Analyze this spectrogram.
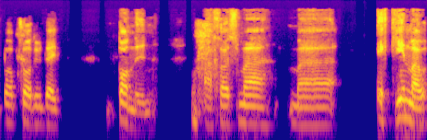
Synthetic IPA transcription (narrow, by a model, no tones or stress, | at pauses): b̥oːb̥̚tʰoːdɪndeɨd̚ | b̥ɔnɨn | aχɔsma | ma | ɛɡɪnma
